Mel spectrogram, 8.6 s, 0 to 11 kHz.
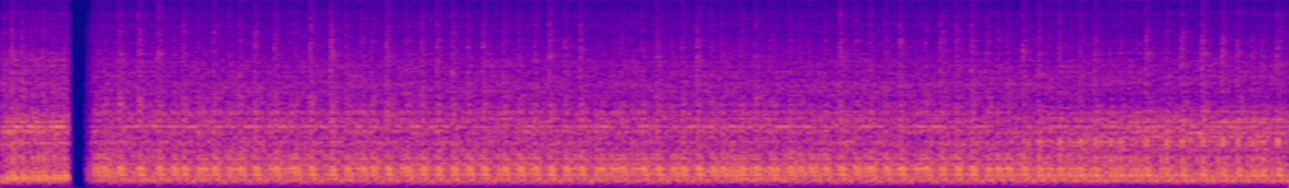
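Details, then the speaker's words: Yamaha AT-1 converted to CT-1 two-stroke, first start after rebuild with wiring done, oil pump primed, carburetor problems fixed, choke on, pre-mix plus oil pump: crisp rapid crackle at even rev, no misses or rattles; normal running. "Okay guys, there you have it. The AT-1 to CT-1 runs. Sounds pretty reasonable."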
